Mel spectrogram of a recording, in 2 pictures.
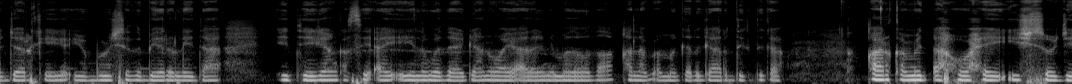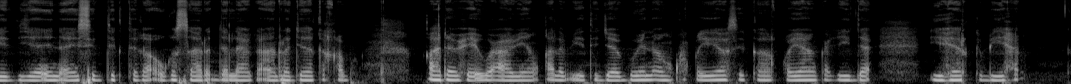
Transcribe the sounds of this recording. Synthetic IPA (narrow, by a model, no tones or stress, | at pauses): d͡ʒaːrkʰɛjɣɐʔijɔbʊlʃɐðɐbɛːɾɐlɛjd̪ɐɦ | ɛːd̪ɛːɣaːŋkʰɐsɪʔɛjʔɛlɐwɐðaːɣaːnwɑːjɛʔɐɾɐɡnɪmɐðɔːðɐqɑlɐbʔɐ̰mɐɡɐrɡaːrd̪ɛɡd̪ɛɡɐ | qɑːrkʰɐmɪd̪ɐhwɑħɑjʔɪʃsɔːt͡ʃɛːðɪjɛːnɪnʔɛjsɪd̪ɛɡd̪ʰɐɣɐ̰ʔʊ̰ɣʊsaːɾd̪ɐlaːɣɐ̰ʔa̰ːnrɐt͡ʃɐðɐkʰɐqɑβɔqɑːrnɐwɑħɑjʊ̰ɣʊʕɑːwɪjaːnqɑlɐbḭjɞt̪ʰɪt͡ʃaːβɔːjɪnɐːŋkʰʊqɪjaːsɪkʰɐɾɔqɔjaːŋkʰɐʕiːd̪ɐijɔɦɛːrkʰɐbiːħɐ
